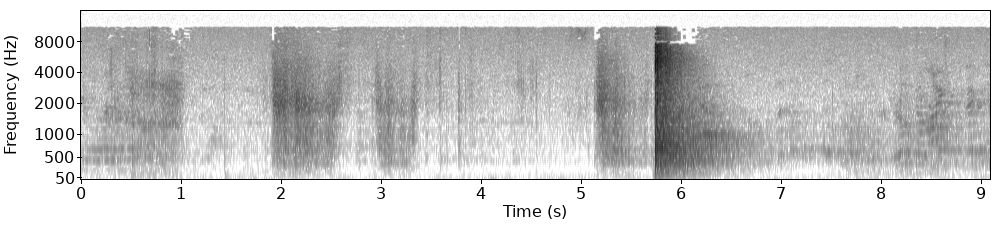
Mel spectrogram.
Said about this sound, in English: Did it still scare you? Even though I could tell you that pop, that balloon is going to pop, you saw the process happening, but it still scared you when it happened.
